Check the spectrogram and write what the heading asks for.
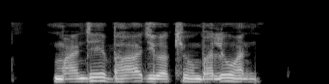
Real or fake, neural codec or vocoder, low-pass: fake; vocoder, 22.05 kHz, 80 mel bands, WaveNeXt; 7.2 kHz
